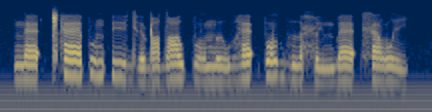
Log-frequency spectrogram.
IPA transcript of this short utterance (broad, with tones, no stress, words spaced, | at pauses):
næː˨ʔǁʰæː˦pu˦n ʔyː˦˨dʱø˨ɖu˨dˤɯː˦w pu˨lˠmɯː˨w ɦæː˦ʔpo˦lˠbʱɯː˨ ħy˨ mbæː˦˨ʔxæ˦lˠwi˨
